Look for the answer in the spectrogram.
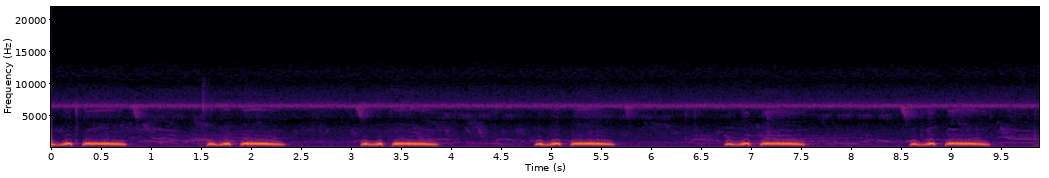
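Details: A spotted dove kept as a decoy, praised for its good khu-ang voice that lures wild doves. Six low two-part coos come at steady two-second intervals: a brief doubled note, then a drawn-out mellow coo.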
